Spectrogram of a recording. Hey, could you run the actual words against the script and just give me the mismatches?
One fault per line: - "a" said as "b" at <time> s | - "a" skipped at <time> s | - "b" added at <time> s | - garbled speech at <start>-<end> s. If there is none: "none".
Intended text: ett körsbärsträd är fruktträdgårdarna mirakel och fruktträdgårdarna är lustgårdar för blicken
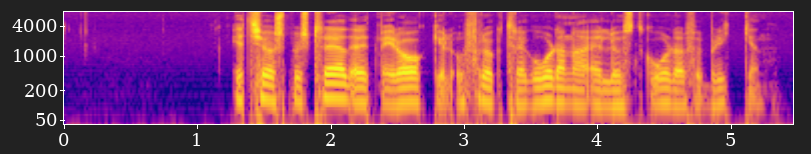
- "fruktträdgårdarna" said as "ett" at 2.2 s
